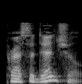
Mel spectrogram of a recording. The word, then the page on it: precedential: British English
